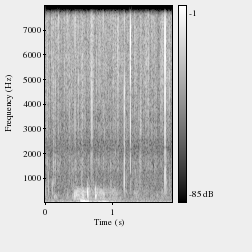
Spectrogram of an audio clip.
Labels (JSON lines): {"label": "biophony, growl", "recorder": "SoundTrap 600 or HydroMoth"}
